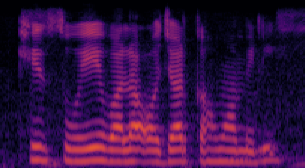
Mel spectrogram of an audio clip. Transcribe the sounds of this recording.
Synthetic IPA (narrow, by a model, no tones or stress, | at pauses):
kʰɪɾsoːeʋaːlaɔːd͡ʒaːɾkaɦũwãmɪliː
